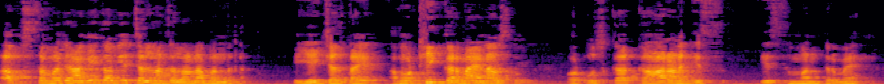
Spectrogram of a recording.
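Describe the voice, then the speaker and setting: A man giving a lecture on scripture, slowly chanting verses and then explaining them in a lively, conversational way. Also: high-pitched. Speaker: professor teaching scripture. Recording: echoey, dull-sounding room recording.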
